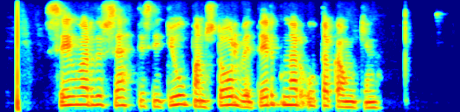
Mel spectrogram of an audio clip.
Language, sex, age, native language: Icelandic, female, 50-59, Icelandic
